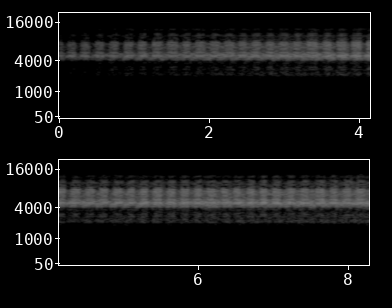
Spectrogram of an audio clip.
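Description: Faint crickets chirring: a steady high trill of fast, even pulses that fades in slowly.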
